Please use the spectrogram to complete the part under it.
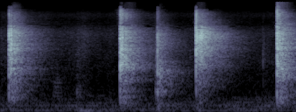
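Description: Five sharp, separate hand claps land at an uneven dance-routine pace, close and crisp, with quiet gaps between them and no talking.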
